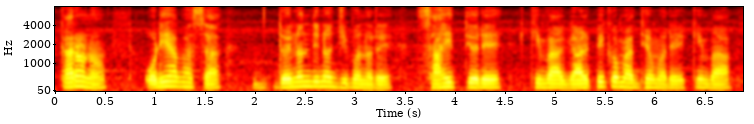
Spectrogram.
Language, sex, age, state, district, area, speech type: Odia, male, 18-30, Odisha, Cuttack, urban, spontaneous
